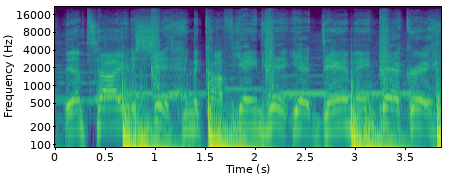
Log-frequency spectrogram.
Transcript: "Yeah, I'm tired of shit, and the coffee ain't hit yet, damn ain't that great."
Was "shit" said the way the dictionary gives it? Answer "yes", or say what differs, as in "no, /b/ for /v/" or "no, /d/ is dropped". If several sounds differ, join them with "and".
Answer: yes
